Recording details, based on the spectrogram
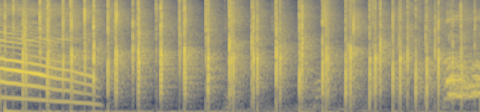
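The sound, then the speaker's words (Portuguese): A falling, sliding tone opens, then a burst of steady, crisp hand clapping follows, quick sharp claps in a brisk rhythm that carries on for a few seconds, welcoming a guest called the Butterfly on a radio show. “Recebam com palmas a Borboleta!”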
